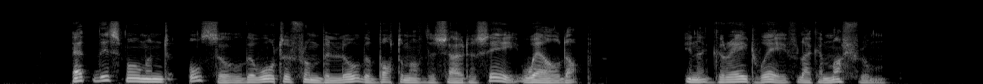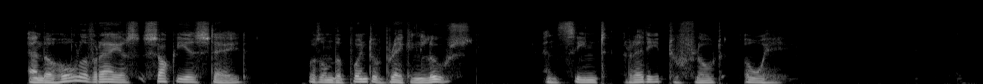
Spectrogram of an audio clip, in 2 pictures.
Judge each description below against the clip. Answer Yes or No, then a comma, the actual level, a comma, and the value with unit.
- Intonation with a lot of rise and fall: No, average, 4.8 semitones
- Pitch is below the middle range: Yes, low, 105 Hz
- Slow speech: Yes, slow, 130 wpm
